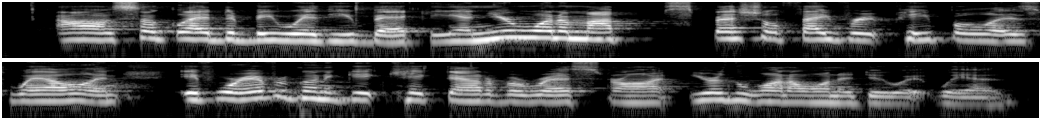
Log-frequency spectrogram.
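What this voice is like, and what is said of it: Southern American accent. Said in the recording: “she has this glorious Southern accent ... You do a little bit there, girl. ... Just a little bit.”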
